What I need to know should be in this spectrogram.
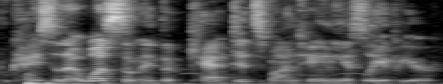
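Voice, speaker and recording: Gamer reading story text out loud, mid-pitched androgynous voice, jokey little asides. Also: fast talker, heavy background noise. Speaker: host of a game playthrough. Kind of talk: reading visual novel narration aloud with casual asides.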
